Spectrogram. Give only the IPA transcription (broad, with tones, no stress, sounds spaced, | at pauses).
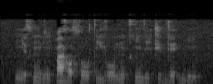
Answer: ɲ ɪ˨ s ũ˦˨ d ũ˨˦ k͡p a˦ ɣ ɔ˨ s oː˨ t i˨ j oː˨ n ũ˦ kʰ ĩ˦ z i˨ t͡ʃ ɪ˨ ɡ eː˨ ɡ͡b ĩ˨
